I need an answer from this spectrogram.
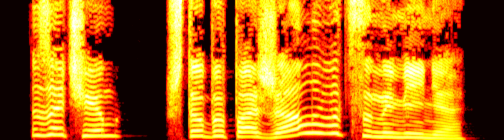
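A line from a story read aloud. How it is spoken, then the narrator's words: Loud laughing. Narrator (Russian): Клинт Иствуд громко рассмеялся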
